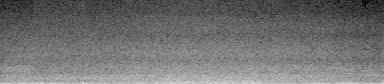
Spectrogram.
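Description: Sea waves washing onto a Havana beach in Cuba, a loud continuous roar of surf with heavy wind buffeting the microphone throughout.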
